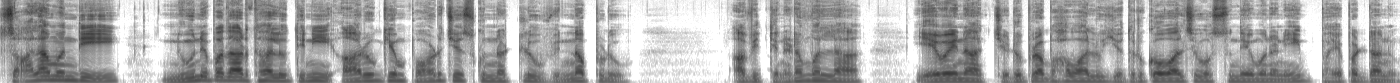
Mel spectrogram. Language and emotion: Telugu, fearful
